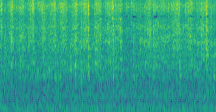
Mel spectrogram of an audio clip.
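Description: Wire whisk beating a thin egg-and-milk mixture in a stainless steel bowl: a fast, steady scraping clatter of wire against metal and liquid.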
